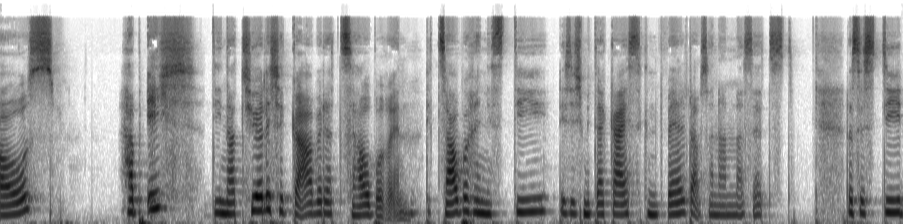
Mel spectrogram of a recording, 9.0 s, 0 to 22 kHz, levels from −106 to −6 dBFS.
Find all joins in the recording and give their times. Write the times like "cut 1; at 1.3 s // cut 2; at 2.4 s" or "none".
none

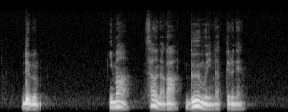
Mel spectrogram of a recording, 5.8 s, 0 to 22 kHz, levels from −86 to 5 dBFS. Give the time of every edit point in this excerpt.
cut 1; at 3.6 s

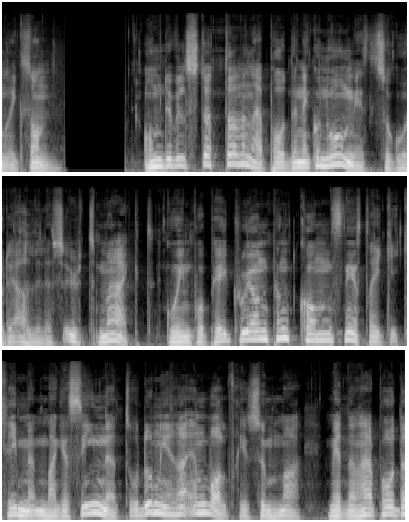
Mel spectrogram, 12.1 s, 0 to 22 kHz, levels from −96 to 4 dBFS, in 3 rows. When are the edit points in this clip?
cut 1; at 5.6 s // cut 2; at 11.1 s

